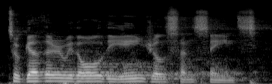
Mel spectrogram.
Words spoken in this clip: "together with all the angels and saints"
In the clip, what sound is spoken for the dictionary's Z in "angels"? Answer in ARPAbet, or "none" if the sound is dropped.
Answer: S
